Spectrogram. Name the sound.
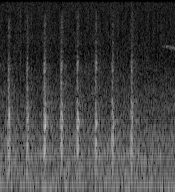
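chicken clucking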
